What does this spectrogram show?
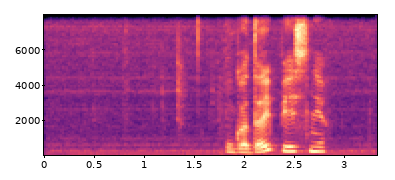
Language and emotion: Russian, positive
